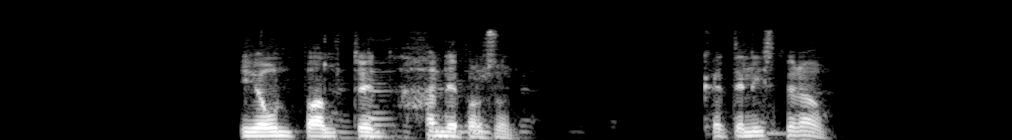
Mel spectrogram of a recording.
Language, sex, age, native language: Icelandic, male, 20-29, Icelandic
